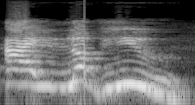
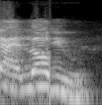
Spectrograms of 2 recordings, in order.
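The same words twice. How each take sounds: First: Pointed, insistent "I love you"; insistent slow repeat. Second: Said in the usual way. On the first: Retold or imitated. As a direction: drag out "I love you" to make him answer. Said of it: "I just said". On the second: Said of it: "Sometimes when I say".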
